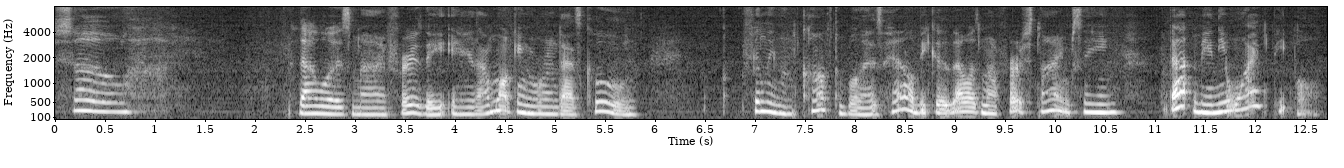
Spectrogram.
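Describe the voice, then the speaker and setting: A woman with a strong Haitian accent speaks very slowly, with long, frequent pauses, over noticeable background noise. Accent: Haitian accent, still thick. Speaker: vlogger. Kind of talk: casual storytelling vlog. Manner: animated.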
